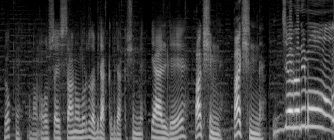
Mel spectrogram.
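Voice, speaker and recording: A young gaming YouTuber with a medium-pitched, darkish voice commentates his own gameplay in a casual let's-play, swearing at the game and telling viewers to watch. He's recorded on a desk USB condenser microphone.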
